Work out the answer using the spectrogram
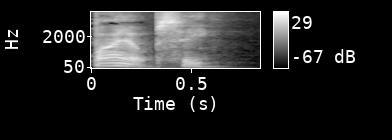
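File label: "biopsy", British English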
